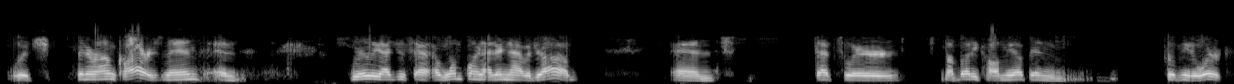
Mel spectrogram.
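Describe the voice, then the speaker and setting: A man from South Carolina, a podcast guest, talking in a laid-back casual way and often saying man and dude. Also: mid-range voice. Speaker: podcast guest, business owner. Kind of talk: casual interview chat. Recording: tinny phone-like line.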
